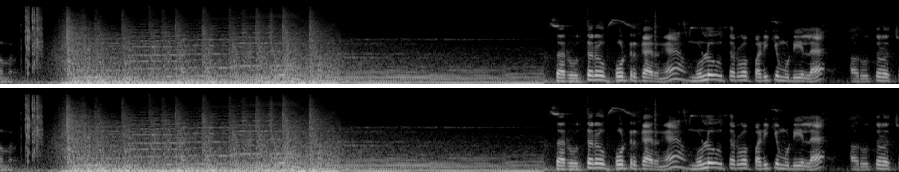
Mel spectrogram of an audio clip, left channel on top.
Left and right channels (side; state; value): both; identical; correlation 1.00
